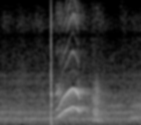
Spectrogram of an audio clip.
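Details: A single short rising-then-falling whine from one of Buttercup's three-week-old puppies, preceded by a sharp click, in a quiet room.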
